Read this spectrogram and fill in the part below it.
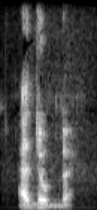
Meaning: second-person singular present indicative/subjunctive of adouber
- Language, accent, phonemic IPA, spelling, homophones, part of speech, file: French, Canada, /a.dub/, adoubes, adoube / adoubent, verb, LL-Q150 (fra)-adoubes.wav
